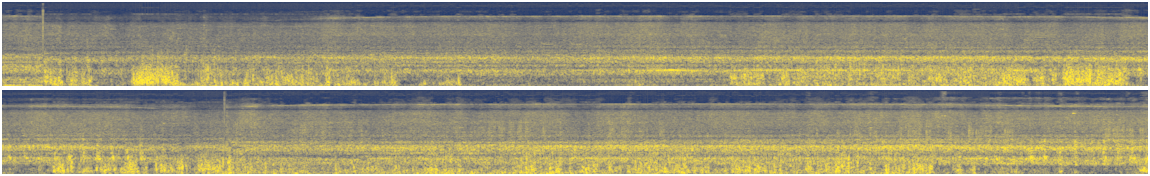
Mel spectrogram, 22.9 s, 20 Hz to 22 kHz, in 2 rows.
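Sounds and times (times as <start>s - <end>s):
heavy machinery diesel engine: 0.0s - 22.9s.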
